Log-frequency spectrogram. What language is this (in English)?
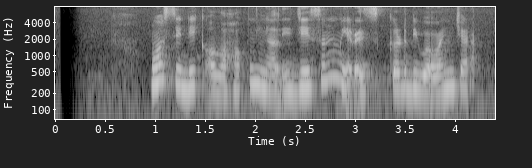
Sundanese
